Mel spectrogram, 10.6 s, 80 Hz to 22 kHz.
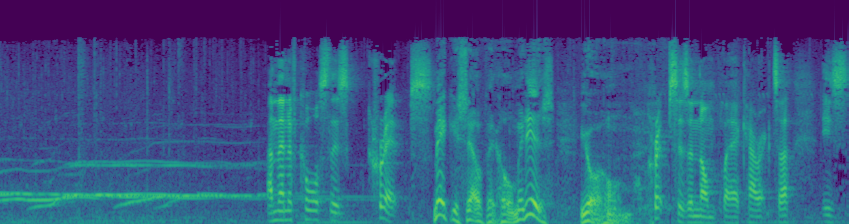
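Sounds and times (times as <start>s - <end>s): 
several wolves howling in the distance: 0.0s - 4.7s
speech: 3.4s - 10.5s.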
